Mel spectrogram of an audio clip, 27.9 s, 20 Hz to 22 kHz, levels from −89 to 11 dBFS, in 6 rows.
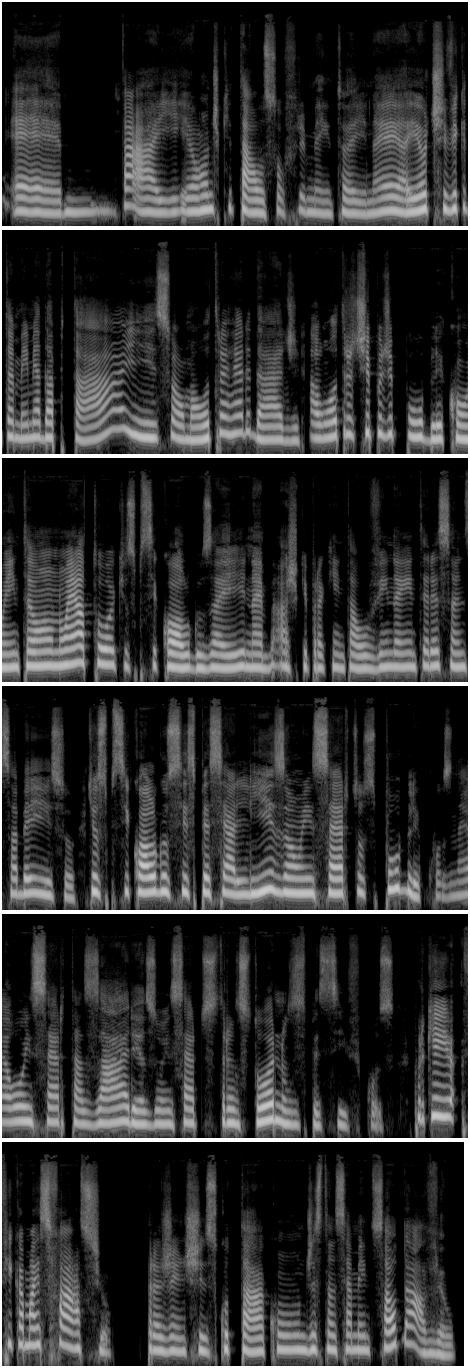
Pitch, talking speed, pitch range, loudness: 220 Hz, 170 wpm, 200-245 Hz, -22 LUFS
